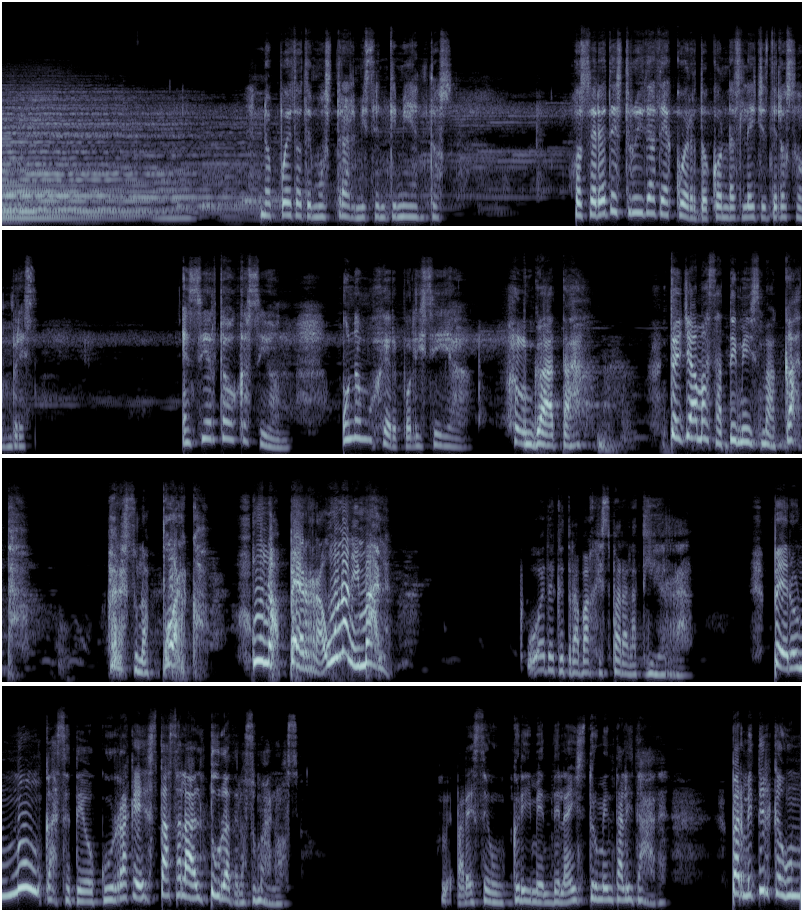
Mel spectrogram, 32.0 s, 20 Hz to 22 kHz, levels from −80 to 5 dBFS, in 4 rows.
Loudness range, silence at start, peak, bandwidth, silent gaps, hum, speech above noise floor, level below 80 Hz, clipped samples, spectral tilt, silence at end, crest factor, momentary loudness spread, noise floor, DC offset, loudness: 11 LU; 0 s; -4 dBFS; 14.5 kHz; 27.64-27.69 s, 28.12-28.26 s; none; 60 dB; -72 dBFS; under 0.1%; -3 dB/octave; 0 s; 20 dB; 20 LU; -82 dBFS; under 0.1%; -22 LUFS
